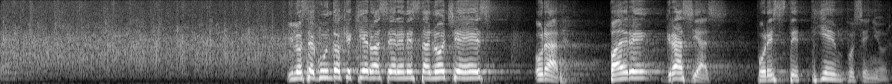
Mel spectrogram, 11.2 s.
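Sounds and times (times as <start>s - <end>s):
audience applause: 0.0s - 4.1s
speech: 3.6s - 11.1s.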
